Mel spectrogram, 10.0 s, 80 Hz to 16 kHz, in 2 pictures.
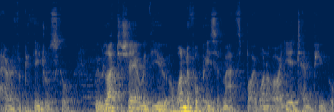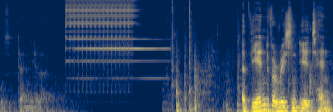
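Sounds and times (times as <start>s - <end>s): electric bell ringing: 6.0s - 7.6s.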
